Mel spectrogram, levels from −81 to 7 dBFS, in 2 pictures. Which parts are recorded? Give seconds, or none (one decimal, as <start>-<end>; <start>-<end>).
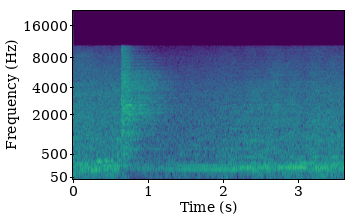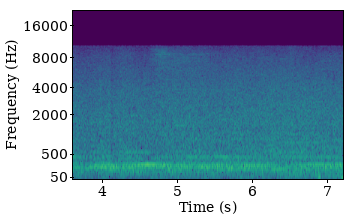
0.0-2.1; 3.4-7.2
